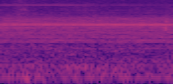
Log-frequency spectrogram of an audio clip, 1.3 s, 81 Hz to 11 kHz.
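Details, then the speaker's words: Fender Japan '50s Stratocaster with guitar volume up, not played, through Line 6 Helix Native with the noise gate off: steady low electrical hum with faint buzz, the 60 cycle hum, silenced once the gate is on. 60 Hz mains hum. "so this is the 60 cycle hum that's coming out."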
